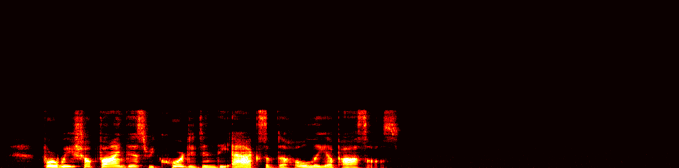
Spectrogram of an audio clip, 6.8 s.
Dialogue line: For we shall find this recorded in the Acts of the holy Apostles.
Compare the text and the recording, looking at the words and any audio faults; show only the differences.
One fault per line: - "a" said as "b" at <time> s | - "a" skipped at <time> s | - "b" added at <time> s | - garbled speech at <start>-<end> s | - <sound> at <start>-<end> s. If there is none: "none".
none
